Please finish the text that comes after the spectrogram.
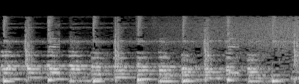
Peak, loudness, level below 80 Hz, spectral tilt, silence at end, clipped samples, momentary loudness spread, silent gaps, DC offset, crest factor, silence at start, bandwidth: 0 dBFS; -16 LUFS; -44 dBFS; -4 dB/octave; 0 s; under 0.1%; 2 LU; none; 0.5%; 16 dB; 0 s; 10.5 kHz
